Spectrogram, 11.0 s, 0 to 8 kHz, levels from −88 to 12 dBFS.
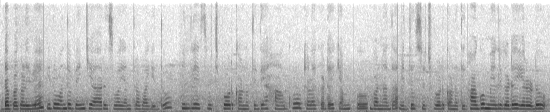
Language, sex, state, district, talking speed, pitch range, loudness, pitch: Kannada, female, Karnataka, Koppal, 115 wpm, 245-275 Hz, -19 LUFS, 260 Hz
